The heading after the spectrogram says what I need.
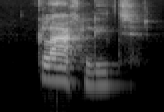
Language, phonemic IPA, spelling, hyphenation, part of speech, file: Dutch, /ˈklaːx.lit/, klaaglied, klaag‧lied, noun, Nl-klaaglied.ogg
- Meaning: elegy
